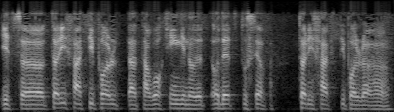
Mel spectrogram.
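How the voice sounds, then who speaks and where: A man, a chef and restaurant owner, answering questions in a TV news studio, pausing often with fillers. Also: on the low side, little pitch movement, highs cut off. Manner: hesitant, many fillers and restarts. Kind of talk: studio news interview guest.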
